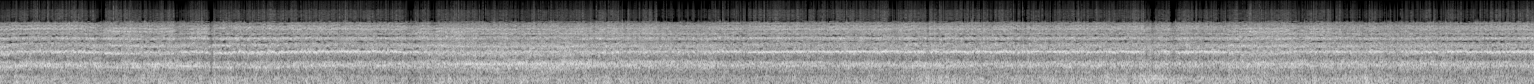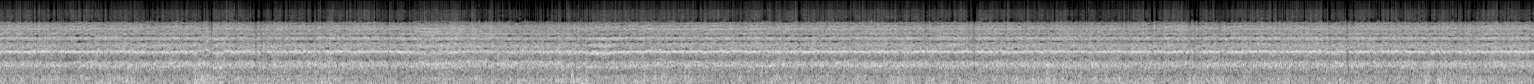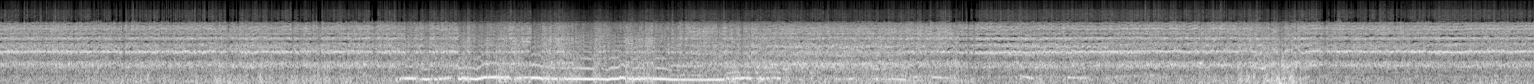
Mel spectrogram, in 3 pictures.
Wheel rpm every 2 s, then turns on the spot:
220, 220, 220, 230, 230, 230, 230, 230, 230, 230, 230, 230, 230, 230, 230, 230, 230, 230, 230, 210, 220, 230, 230.
none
